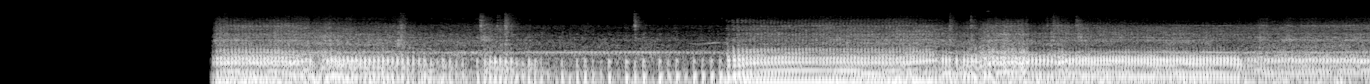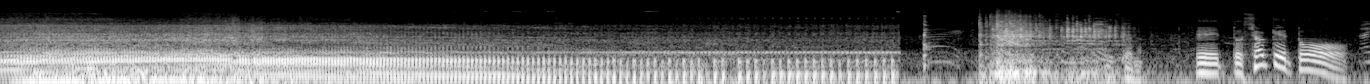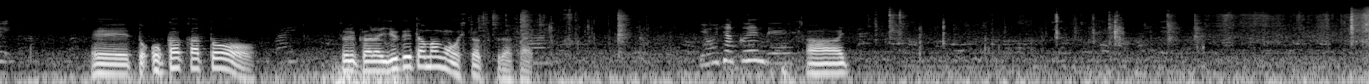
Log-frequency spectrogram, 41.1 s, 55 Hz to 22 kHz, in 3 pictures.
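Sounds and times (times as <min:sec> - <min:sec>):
motorcycle engine revving: 0:02.1 - 0:22.8, 0:23.5 - 0:25.2.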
